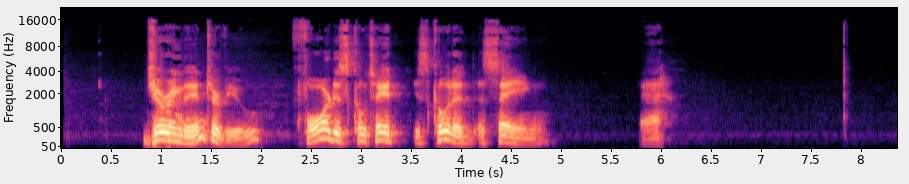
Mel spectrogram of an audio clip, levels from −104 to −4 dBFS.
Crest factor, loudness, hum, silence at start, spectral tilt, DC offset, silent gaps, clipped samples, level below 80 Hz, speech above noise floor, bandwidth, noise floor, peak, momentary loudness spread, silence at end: 18 dB; -16 LUFS; none; 0.85 s; -5.5 dB/octave; under 0.1%; none; under 0.1%; -60 dBFS; 67 dB; 16 kHz; -82 dBFS; -2 dBFS; 18 LU; 2.35 s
